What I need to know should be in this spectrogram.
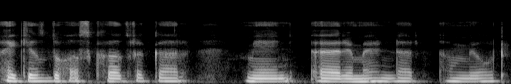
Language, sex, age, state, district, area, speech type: Kashmiri, male, 30-45, Jammu and Kashmir, Shopian, rural, read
